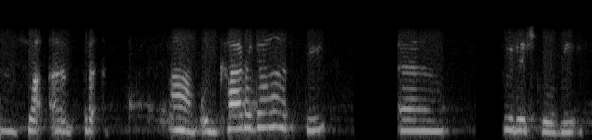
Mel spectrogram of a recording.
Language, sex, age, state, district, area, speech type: Sanskrit, female, 18-30, Kerala, Thrissur, rural, conversation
